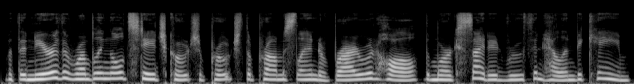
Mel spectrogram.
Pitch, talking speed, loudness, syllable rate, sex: 225 Hz, 200 wpm, -17 LUFS, 5.6 syllables/s, female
